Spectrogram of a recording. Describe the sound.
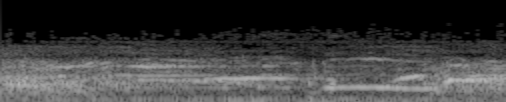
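A large rally crowd chants slogans in unison, a loud, dense wall of many raised voices sustained throughout, with shouted tones rising and falling over a constant roar.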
